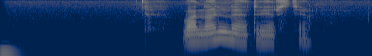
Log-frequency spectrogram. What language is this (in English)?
Russian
